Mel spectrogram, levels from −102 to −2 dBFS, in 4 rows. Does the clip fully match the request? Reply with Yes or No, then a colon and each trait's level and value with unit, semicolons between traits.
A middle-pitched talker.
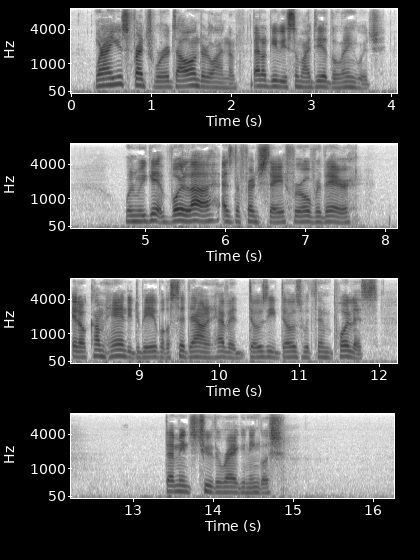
Yes: medium, 150 Hz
